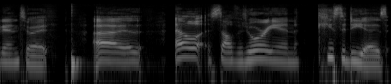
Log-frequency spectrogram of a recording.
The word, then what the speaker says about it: quesadillas: great twist on it and it's it's it's pronounced uh quesadillas uh just so you know casetalas is how uh our good friend ian produces uh pronounces it cassette elas because settlers yeah just prepare yourself for that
